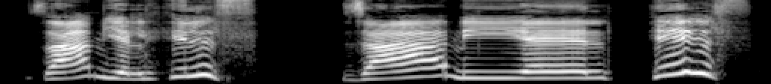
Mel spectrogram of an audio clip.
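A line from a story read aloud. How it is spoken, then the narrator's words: Desperate shout over loudspeaker. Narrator (German): schreit es verzweifelt aus dem Lautsprecher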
